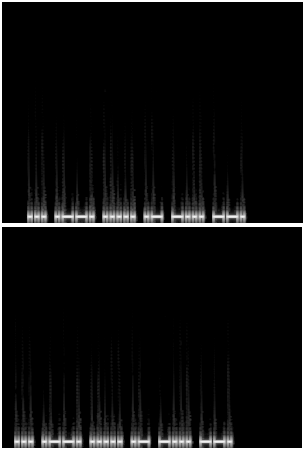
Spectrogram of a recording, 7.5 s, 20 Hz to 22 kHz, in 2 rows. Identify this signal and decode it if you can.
Morse code, heard as a keyed tone, about 28 wpm, 700 Hz. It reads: SP5ABG SP5ABG
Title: DXCC-100 Call Signs - 6 Characters - Repeated 2x - 28wpm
